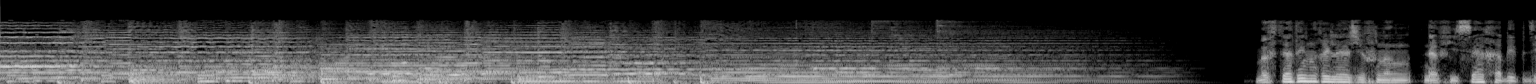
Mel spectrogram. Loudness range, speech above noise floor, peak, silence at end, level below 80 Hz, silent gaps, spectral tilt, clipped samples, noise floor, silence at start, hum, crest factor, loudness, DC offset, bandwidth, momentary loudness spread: 9 LU; 49 dB; -2 dBFS; 0 s; -34 dBFS; none; -5.5 dB/octave; under 0.1%; -67 dBFS; 0 s; none; 16 dB; -18 LUFS; under 0.1%; 8.4 kHz; 10 LU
